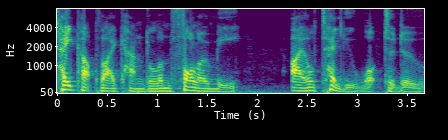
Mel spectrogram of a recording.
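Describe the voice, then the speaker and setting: A man speaks in a put-on character voice at a moderate pace. His pitch is very deep and low. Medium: read story. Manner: stern.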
